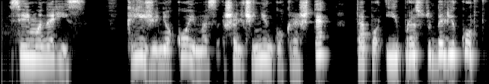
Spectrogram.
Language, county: Lithuanian, Vilnius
